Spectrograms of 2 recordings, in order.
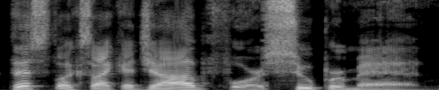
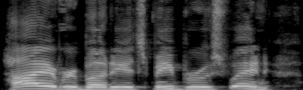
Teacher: he gets down lower for superman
